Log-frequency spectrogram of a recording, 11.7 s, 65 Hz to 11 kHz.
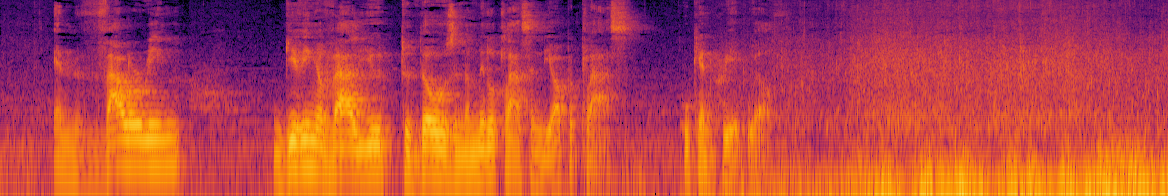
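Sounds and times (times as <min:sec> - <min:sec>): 
speech: 0:00.5 - 0:01.9, 0:02.7 - 0:07.9
wind buffeting on a shore: 0:07.1 - 0:11.6
waves washing onto a garbage-strewn shore: 0:07.8 - 0:11.6.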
